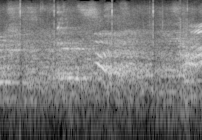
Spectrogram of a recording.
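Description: Several voices calling out and shouting in a large echoing sports hall, with a falling call about halfway through and a louder call near the end, and a few dull thumps on the mat.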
